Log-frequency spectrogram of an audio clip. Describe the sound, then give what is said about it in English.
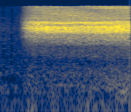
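A single long, steady sniff drawn in through the nose, airy and hissy, fairly loud, lasting about a second with no talking. “The sniff.”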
